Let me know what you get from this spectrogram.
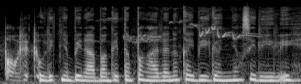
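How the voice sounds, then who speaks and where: A woman's voice: lowish voice, little pitch movement, quick pace, warm tone, a little hiss or hum, lightly acted. A woman with a Filipino accent acting a worried, tearful middle-aged mother in an audio drama. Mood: anxious.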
